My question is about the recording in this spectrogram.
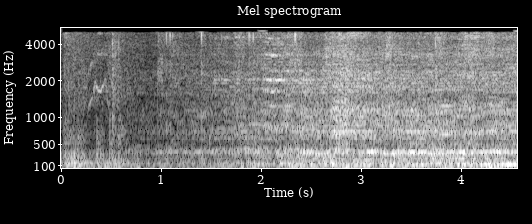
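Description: Train at a station while a passenger boards, heard as a broad, steady low rumble that slowly swells louder over a few seconds, with no voices present.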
